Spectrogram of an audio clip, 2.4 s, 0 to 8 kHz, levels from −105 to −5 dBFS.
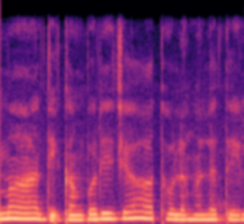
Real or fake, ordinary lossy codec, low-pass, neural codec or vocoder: real; none; 7.2 kHz; none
